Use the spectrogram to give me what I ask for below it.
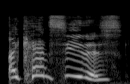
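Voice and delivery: high, distressed outcry; tearful cry. A narrator's reading. Sabrina cannot bear seeing Granny, high tearful cry. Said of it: "Sabrina cried, tears in her eyes".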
